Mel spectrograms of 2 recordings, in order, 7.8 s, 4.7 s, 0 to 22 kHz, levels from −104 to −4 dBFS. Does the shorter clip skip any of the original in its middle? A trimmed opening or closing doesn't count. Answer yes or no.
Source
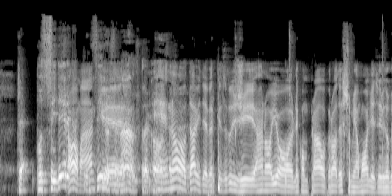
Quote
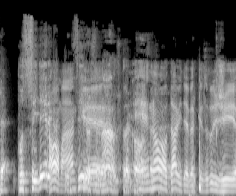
no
